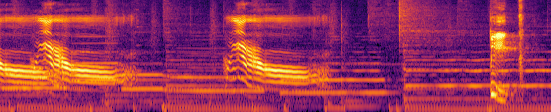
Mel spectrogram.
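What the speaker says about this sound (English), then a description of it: "The cat says," In an animated preschool farm-animal lesson, a cartoon cat gives three clear, close meows in a row, each a rising-then-falling cry separated by short pauses.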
